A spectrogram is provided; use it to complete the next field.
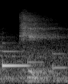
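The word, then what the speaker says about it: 木: Kunyomi itu dibaca apabila itu kanjinya berdiri sendiri seperti ini. Nah, ini tuh dibacanya ki. Dibacanya ki.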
